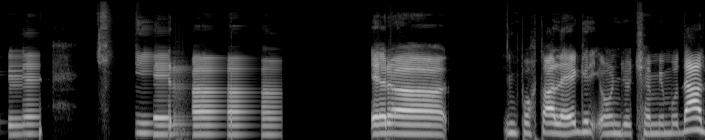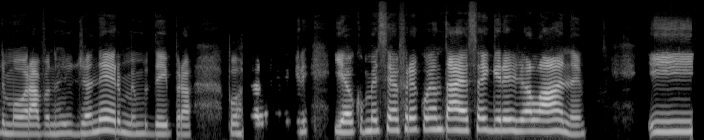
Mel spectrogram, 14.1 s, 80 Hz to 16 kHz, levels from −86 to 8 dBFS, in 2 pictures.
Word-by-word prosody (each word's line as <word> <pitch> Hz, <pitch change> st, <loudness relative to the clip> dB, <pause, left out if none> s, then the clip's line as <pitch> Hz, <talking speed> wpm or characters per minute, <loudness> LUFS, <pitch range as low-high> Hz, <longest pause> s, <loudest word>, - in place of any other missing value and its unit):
né, 195 Hz, +1 st, -6 dB, 1.0 s
que 215 Hz, -1 st, -9 dB
era 190 Hz, -, -1 dB, 1.5 s
era 200 Hz, -2 st, +5 dB, 0.6 s
em 220 Hz, -, -7 dB
Porto 215 Hz, +2 st, -11 dB
Alegre, 220 Hz, +2 st, +2 dB
onde 205 Hz, 0 st, -7 dB
eu 200 Hz, -, -10 dB
tinha 205 Hz, 0 st, -8 dB
me 205 Hz, 0 st, -9 dB
mudado, 245 Hz, +4 st, +4 dB
morava 200 Hz, -1 st, -2 dB
no 200 Hz, -, -11 dB
Rio 210 Hz, 0 st, -10 dB
de 200 Hz, -, -17 dB
Janeiro, 245 Hz, +3 st, -1 dB
me 210 Hz, -3 st, -9 dB
mudei 200 Hz, -1 st, -6 dB
pra 195 Hz, -1 st, -6 dB, 0.3 s
Porto 210 Hz, -1 st, -9 dB
Alegre, 245 Hz, -, -9 dB, 0.3 s
e 240 Hz, -, 0 dB
aí 230 Hz, -, +5 dB
eu 235 Hz, -, -3 dB
comecei 260 Hz, +2 st, -3 dB
a 275 Hz, -, -1 dB
frequentar 285 Hz, -1 st, +3 dB
essa 270 Hz, +2 st, -2 dB
igreja 265 Hz, -1 st, +1 dB
lá, 255 Hz, 0 st, +6 dB
né, 195 Hz, -4 st, -5 dB, 0.7 s
e 240 Hz, +1 st, -2 dB
215 Hz, 140 wpm, -21 LUFS, 200-255 Hz, 1.5 s, lá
